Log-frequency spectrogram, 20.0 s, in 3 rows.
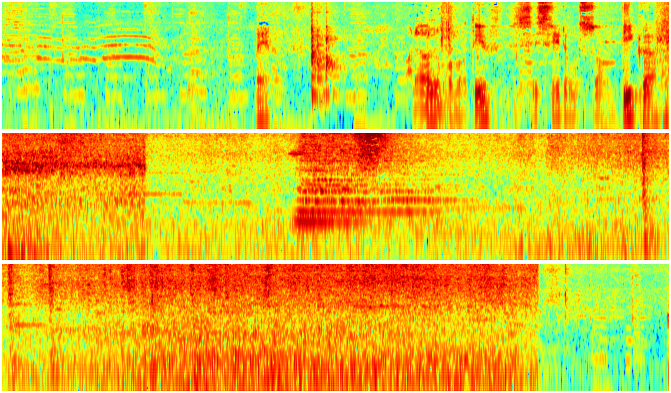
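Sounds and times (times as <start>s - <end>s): train rumble and wheel clatter: 6.6s - 18.8s
locomotive horn: 9.5s - 11.7s.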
